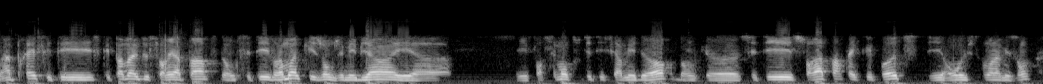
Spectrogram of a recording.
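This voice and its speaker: A man in his thirties who grew up in Kenya and speaks English natively, answering interview questions on radio in a relaxed, hesitant way. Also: medium pitch, highs cut off. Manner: relaxed, hesitant with many pauses. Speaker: guest musician.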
